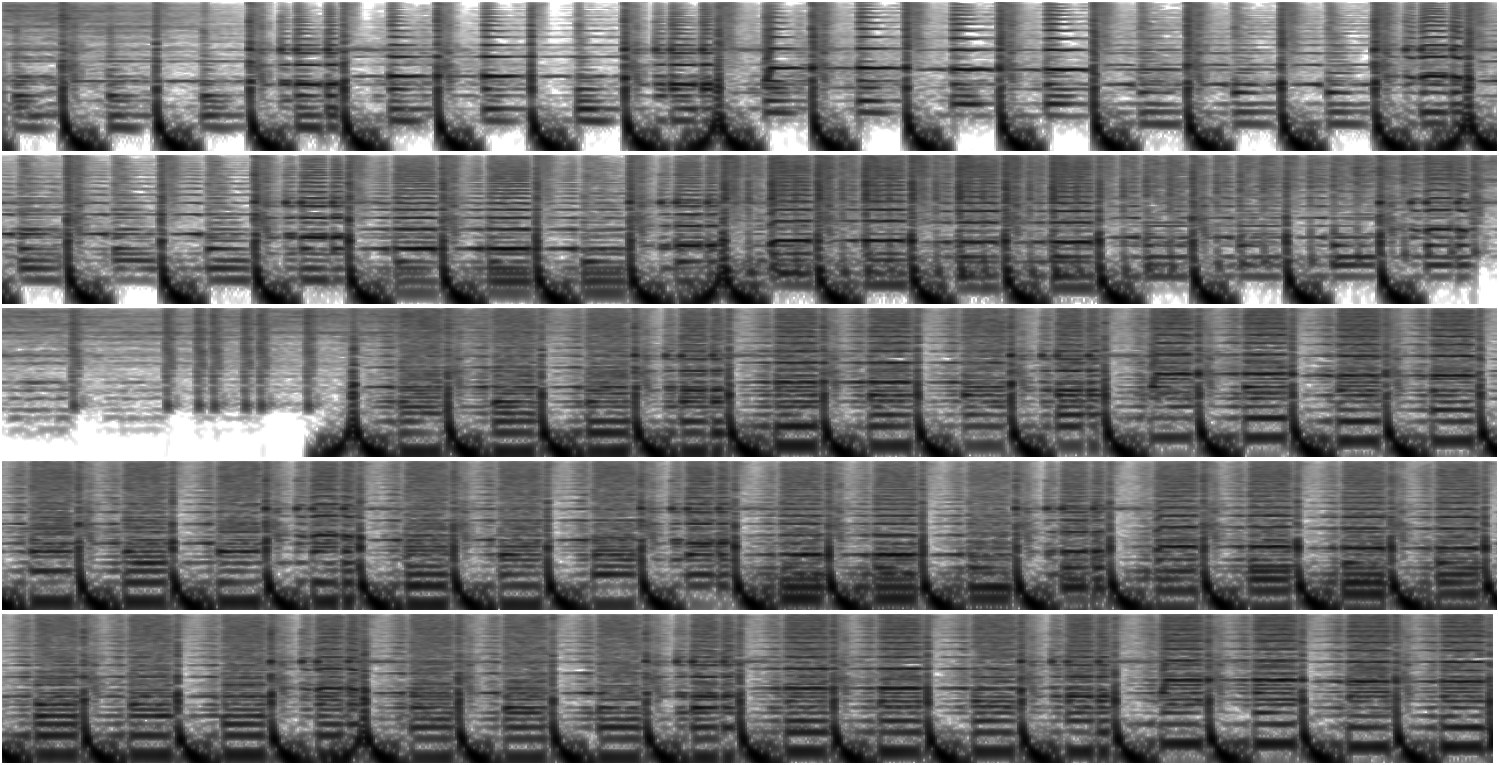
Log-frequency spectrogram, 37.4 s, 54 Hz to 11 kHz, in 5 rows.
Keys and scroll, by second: 14.8 Return, 17.0 b, 19.8 super+t.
